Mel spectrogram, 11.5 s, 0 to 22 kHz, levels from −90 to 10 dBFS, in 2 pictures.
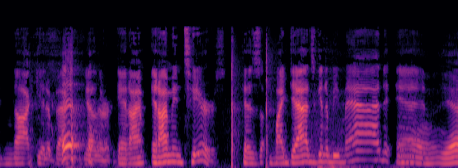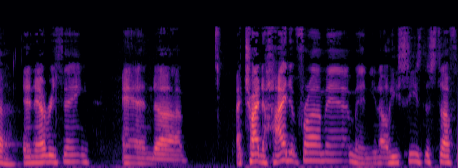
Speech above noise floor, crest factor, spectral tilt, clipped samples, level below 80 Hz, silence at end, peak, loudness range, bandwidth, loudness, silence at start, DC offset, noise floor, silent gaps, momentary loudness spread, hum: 23 dB; 22 dB; -5 dB/octave; under 0.1%; -58 dBFS; 0.05 s; -8 dBFS; 3 LU; 11.5 kHz; -30 LUFS; 0 s; under 0.1%; -54 dBFS; none; 14 LU; none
